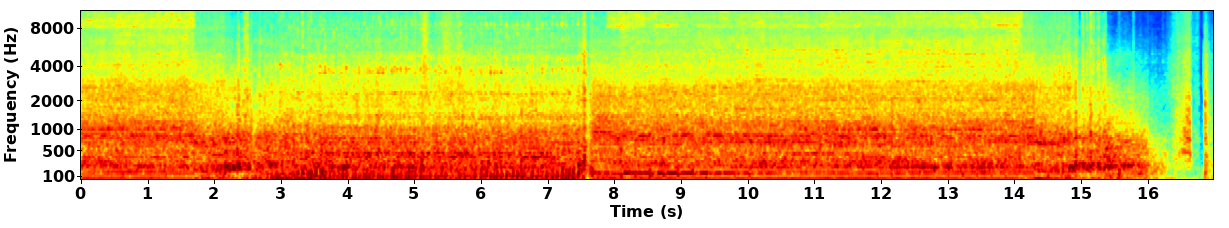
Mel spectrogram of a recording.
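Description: An engine-driven portable band sawmill cuts through a white oak log.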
